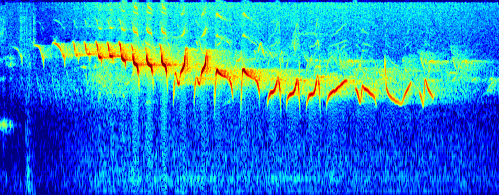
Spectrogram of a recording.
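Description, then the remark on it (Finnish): A willow warbler sings one clear, sweet phrase of soft whistled notes that cascade steadily downward over about three seconds, with faint low background hum and no voices. “Ja sitä paitsi mulle lapsena jo opetettiin, että Peipponen laulaa duurissa ja pajulintu mollissa, mutta ei se tämän mukaan se nyt ei ihan molliakaan ole.”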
